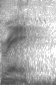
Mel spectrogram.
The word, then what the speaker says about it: Ralph: It's spelled Ralph, but it's pronounced Ray.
